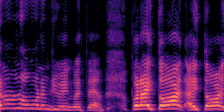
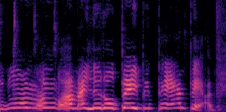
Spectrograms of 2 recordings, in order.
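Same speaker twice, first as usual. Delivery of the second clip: put-on baby talk; 5 semitones higher, 5 dB quieter than usual. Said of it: "kiss the forehead and say".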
